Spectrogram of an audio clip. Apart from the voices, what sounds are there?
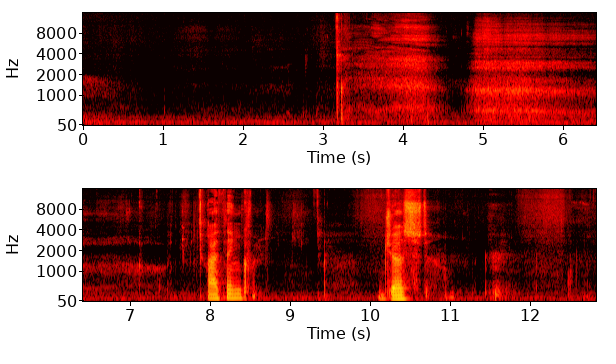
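yawning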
